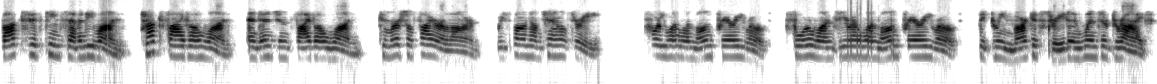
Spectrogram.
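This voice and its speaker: A woman's voice: lowish voice, normal speed. Tinny female fire dispatch radio voice. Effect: radio transmission. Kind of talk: emergency radio dispatch announcement. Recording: tinny narrow-band scanner radio.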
